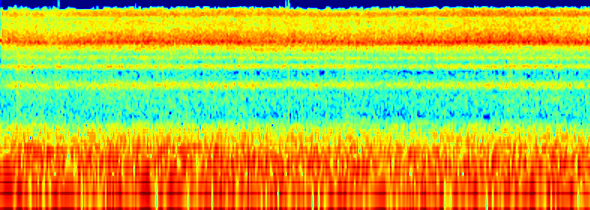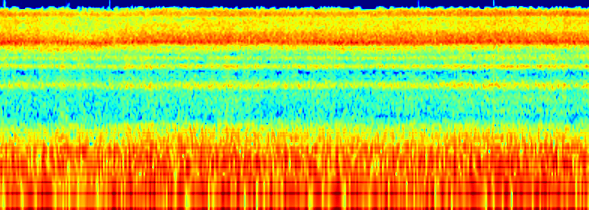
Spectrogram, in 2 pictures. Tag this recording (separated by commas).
Wild animals, Animal, Human voice, Insect, Buzz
